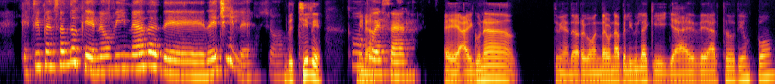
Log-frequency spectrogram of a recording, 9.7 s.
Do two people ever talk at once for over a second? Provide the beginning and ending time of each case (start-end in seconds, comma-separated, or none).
none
